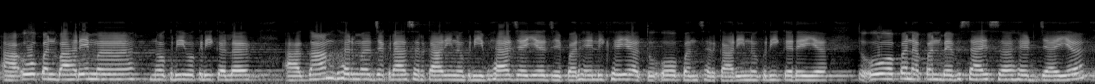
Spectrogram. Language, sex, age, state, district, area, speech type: Maithili, female, 18-30, Bihar, Supaul, rural, spontaneous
